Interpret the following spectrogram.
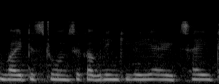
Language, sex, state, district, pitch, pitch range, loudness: Hindi, female, Jharkhand, Sahebganj, 225 Hz, 220-230 Hz, -36 LUFS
